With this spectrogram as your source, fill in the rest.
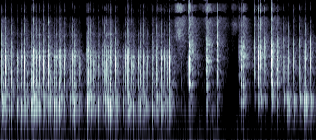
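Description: Long acrylic nails tap and scratch a small, solid paperback book with a card cover. Quick, dry, clicky taps come in dense bursts, mixed with brief scratching. Each tap dies away almost at once, with short pauses breaking up the runs.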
